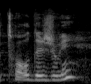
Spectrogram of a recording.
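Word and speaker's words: toile de Jouy: very french french prince it's called a tall dejoy and i've been told i'm pronouncing it correctly by the french ladies um it told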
